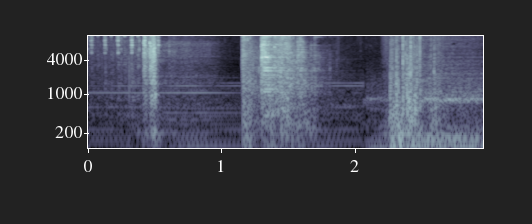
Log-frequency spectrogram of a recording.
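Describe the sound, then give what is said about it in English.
A bullet strikes a belt buckle in a video game and the buckle bursts into pieces: three sharp, loud impacts, each with a bright shattering crack and a short decaying tail. “The buckle explodes into tiny pieces, coming loose with a whir.”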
